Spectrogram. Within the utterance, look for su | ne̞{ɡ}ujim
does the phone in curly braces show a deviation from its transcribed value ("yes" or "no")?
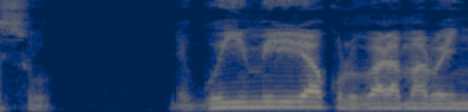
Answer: no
